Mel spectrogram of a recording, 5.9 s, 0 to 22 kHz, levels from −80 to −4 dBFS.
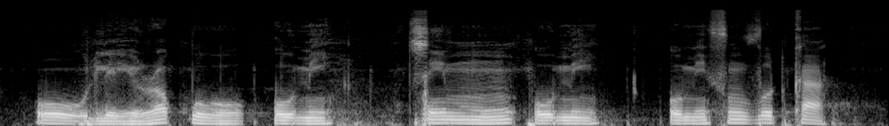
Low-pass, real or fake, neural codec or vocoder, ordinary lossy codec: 14.4 kHz; real; none; Opus, 24 kbps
